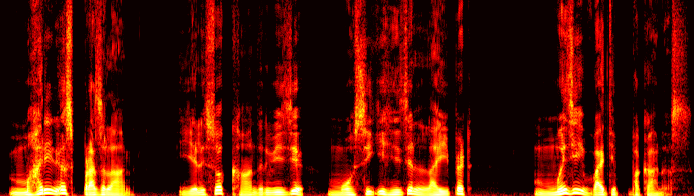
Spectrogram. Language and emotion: Kashmiri, happy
